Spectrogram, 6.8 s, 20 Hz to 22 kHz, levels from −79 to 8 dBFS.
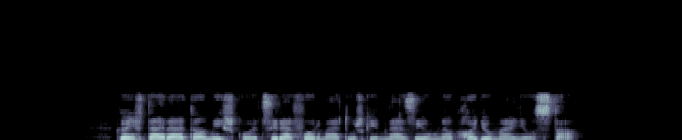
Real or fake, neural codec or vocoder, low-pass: real; none; 7.2 kHz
